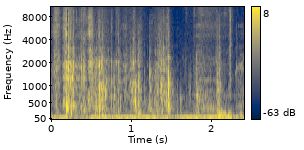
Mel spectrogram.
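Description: Clear plastic blister packaging crinkling and clicking in irregular bursts as a ping-pong ball is pried out of it.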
